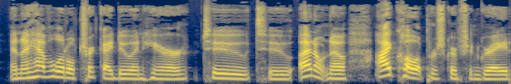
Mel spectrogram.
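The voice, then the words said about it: Congested voice from a cold. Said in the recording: “Today I have a cold ... if my voice sounds bad, I apologize in advance”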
